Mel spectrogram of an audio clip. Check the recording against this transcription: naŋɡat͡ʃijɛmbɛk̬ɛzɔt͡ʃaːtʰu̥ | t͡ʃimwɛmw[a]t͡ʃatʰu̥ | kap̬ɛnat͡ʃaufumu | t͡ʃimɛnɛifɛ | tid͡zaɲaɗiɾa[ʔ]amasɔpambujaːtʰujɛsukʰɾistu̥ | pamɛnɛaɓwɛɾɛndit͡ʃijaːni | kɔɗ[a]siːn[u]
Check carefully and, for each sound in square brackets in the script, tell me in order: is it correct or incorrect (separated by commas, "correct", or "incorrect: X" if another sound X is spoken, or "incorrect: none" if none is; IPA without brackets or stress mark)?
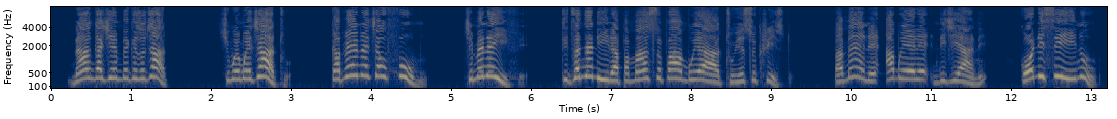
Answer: incorrect: ɛ, incorrect: p, incorrect: i, correct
